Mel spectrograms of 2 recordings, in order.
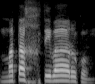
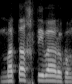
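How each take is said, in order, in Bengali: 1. 'i' স্বরধ্বনিটি বাদ যায়, এবং 'kh' 'mata' এর সাথে যুক্ত হয়। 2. 'i' স্বরধ্বনিটি বাদ যায়, এবং 'kh' 'mata' এর সাথে যুক্ত হয়।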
